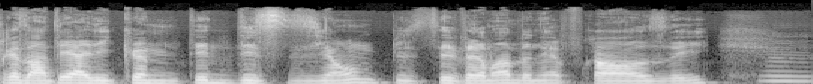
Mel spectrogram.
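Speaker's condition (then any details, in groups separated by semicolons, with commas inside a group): Cerebral palsy; acquired, wheelchair user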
